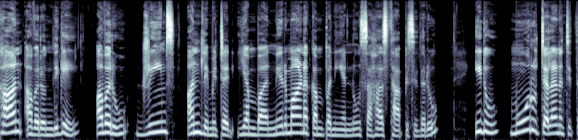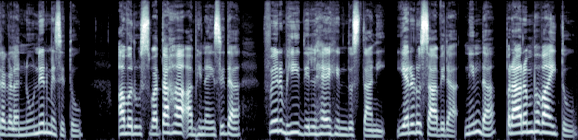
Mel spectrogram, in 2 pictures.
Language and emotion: Kannada, neutral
